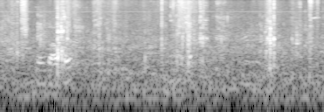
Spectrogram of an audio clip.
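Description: Scattered brief rustles and scuffs from a drawstring gear bag being lifted and handled and shoes shifting on pavement, with a short vocal sound a little under a second in.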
